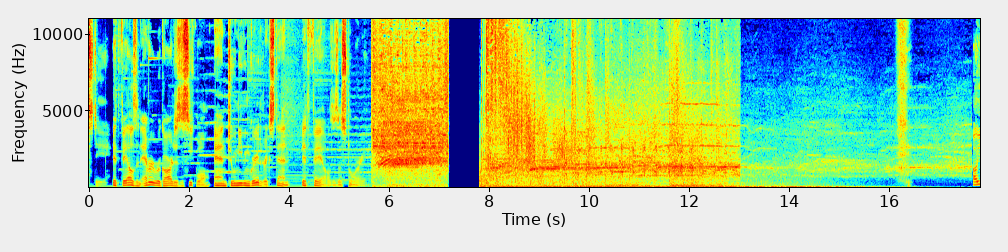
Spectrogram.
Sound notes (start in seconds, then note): 5.6 explosion; 5.6 screaming; 7.8 explosion; 7.8 screaming; 9.4 Jetstream Sam laughing; 9.4 explosions; 9.4 screaming; 12.9 far away explosions and screaming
